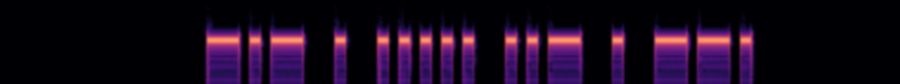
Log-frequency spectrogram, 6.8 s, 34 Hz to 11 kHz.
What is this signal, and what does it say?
Morse code, heard as a keyed tone, about 15 wpm, 700 Hz. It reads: KE5UEG
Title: USA Call Signs - 6 Characters - Repeated 2x - 15wpm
